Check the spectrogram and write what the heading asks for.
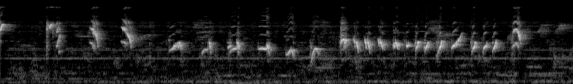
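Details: Ngeriwik song of a greater green leafbird, used to provoke other leafbirds to sing; slurred whistles speed up into a fast, even run of bright repeated notes, about five per second, with a faint constant tone underneath.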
